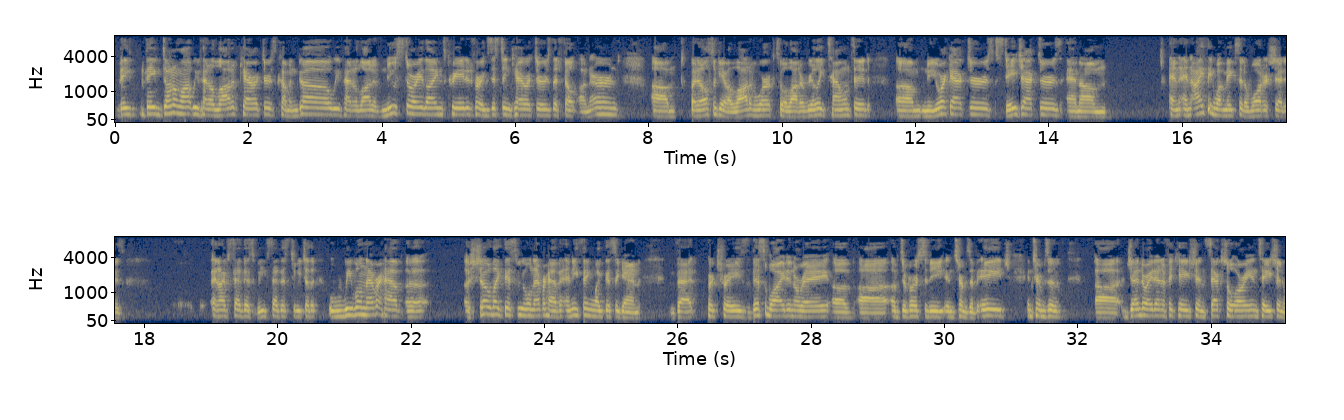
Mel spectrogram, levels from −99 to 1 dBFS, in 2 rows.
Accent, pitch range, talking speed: American, 150-180 Hz, 190 wpm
